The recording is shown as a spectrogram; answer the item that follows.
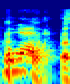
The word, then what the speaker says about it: Kowal: it right yes okay koal say it's koala koala bear koal and you've been you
